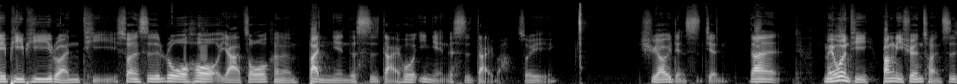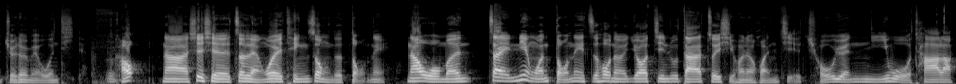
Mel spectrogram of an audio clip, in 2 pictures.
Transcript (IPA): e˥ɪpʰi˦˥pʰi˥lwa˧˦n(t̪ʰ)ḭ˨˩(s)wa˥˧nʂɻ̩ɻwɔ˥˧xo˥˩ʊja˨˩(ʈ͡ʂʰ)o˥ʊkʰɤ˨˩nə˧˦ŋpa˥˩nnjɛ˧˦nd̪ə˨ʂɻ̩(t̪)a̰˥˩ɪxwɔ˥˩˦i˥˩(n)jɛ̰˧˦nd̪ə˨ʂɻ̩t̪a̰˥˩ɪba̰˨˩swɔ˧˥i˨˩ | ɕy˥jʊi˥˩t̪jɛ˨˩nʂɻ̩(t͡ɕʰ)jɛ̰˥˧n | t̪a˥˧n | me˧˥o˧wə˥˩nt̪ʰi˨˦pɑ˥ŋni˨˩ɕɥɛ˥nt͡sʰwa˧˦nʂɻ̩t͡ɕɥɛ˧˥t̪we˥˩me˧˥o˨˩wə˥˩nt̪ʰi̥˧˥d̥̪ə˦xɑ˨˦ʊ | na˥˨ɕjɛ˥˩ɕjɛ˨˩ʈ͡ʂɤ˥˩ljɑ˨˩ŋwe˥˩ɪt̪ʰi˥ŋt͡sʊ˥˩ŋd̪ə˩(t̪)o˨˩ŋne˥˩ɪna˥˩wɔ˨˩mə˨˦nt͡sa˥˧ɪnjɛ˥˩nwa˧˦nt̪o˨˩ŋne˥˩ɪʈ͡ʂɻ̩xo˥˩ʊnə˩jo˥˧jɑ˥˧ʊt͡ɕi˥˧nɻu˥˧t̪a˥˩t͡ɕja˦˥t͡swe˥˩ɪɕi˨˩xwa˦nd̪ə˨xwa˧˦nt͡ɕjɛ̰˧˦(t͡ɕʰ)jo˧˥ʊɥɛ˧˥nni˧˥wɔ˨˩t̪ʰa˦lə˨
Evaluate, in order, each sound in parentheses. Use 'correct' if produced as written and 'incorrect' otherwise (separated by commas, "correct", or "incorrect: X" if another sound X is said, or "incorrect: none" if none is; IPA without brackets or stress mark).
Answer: correct, correct, incorrect: ʈ͡ʂ, correct, correct, incorrect: t͡ɕ, correct, correct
